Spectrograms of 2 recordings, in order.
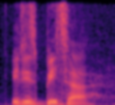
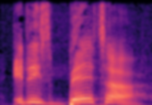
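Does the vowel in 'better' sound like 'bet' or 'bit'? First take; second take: bit; bet. First: Said in a New Zealand accent, vowel like 'bit'. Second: Said in a plain accent, vowel like 'bet'. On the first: The speaker calls it wrong. "we think Jesus had a New Zealand accent" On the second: The speaker calls it right. "But it's not bitter, it's better"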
